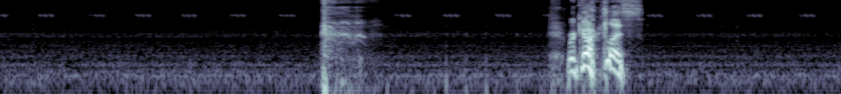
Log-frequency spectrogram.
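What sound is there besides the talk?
cricket chirping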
